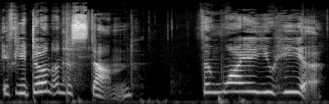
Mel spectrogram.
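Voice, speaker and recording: An actress playing a prim, easily flustered club organiser in an audio drama, speaking in a brisk, clipped, humourless way. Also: female voice, very high voice, very animated, a little hiss or hum, exaggerated voice. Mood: stern, annoyed.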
